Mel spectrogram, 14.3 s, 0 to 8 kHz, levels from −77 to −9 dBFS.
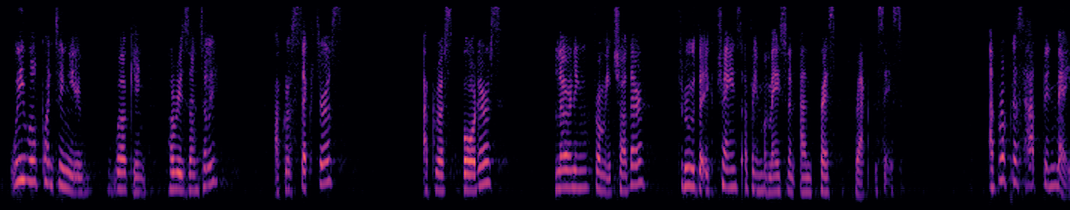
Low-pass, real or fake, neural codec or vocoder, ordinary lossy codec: none; fake; codec, 16 kHz, 1.1 kbps, Voila-Tokenizer; none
